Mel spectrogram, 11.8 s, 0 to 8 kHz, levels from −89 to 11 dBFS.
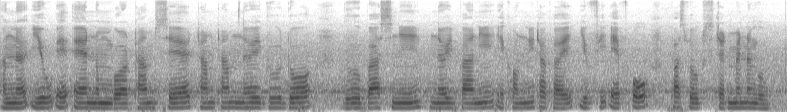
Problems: none marked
